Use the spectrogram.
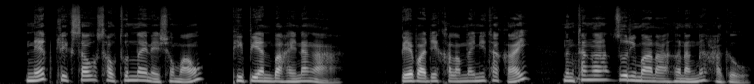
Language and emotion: Bodo, fearful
